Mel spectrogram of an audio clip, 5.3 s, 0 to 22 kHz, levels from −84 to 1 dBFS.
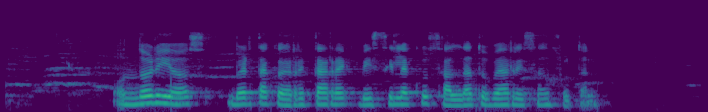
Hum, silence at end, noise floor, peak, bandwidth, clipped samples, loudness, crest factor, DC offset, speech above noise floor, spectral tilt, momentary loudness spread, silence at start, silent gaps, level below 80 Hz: none; 0.85 s; -85 dBFS; -22 dBFS; 7.6 kHz; under 0.1%; -39 LUFS; 18 dB; under 0.1%; 46 dB; -4 dB/octave; 21 LU; 0.1 s; none; -82 dBFS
